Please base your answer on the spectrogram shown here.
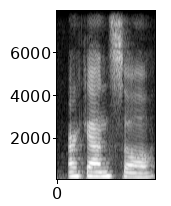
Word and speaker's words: Arkansas: Arkansas, I see. Yeah. I figured that I must have been pronouncing it wrong if the joke is see and saw.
